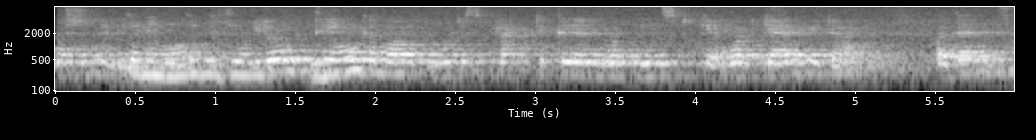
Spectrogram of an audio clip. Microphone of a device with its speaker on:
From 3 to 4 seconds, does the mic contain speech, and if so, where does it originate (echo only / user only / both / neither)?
echo only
